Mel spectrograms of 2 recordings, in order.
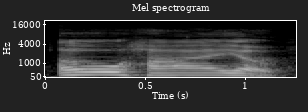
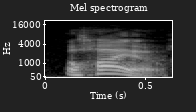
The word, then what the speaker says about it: Ohio: North Dakota then Ohio three syllables stresses on that second syllable Ohio Ohio let's just keep these O's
